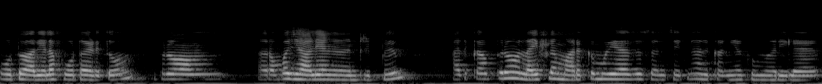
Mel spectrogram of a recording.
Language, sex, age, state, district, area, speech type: Tamil, female, 18-30, Tamil Nadu, Erode, rural, spontaneous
